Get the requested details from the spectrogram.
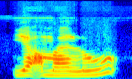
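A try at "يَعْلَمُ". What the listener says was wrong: Bukan malu, ini alima ya. Berarti ya'lamu. Ya, ya'lamu.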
